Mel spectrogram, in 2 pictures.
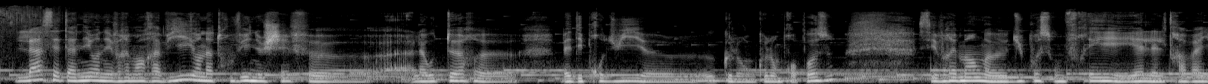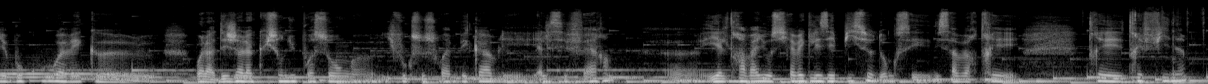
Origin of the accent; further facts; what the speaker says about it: Béziers, Occitania, France; now in Roquebrun, France; Moi, je suis euh, de Béziers, euh, mon compagnon est de Narbonne, mais on a tous les deux euh, grandi dans, la région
